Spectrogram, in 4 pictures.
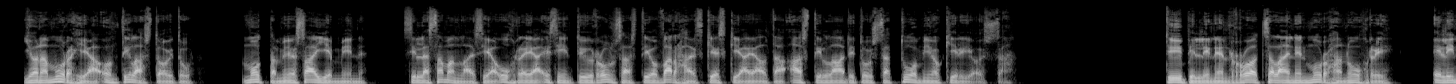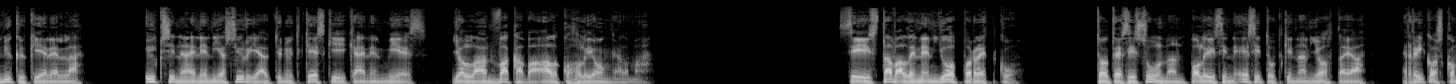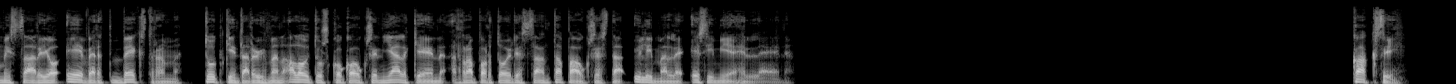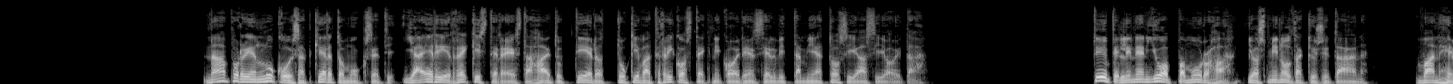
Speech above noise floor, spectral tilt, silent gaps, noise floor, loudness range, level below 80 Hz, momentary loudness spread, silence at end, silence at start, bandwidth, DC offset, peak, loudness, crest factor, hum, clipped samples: over 72 dB; -5 dB/octave; 53.78-53.82 s; under -90 dBFS; 7 LU; -32 dBFS; 9 LU; 0 s; 0.25 s; 16 kHz; under 0.1%; 0 dBFS; -19 LUFS; 20 dB; none; under 0.1%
